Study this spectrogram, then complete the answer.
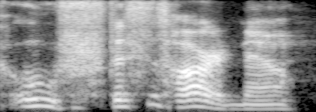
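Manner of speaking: usual speaking voice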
